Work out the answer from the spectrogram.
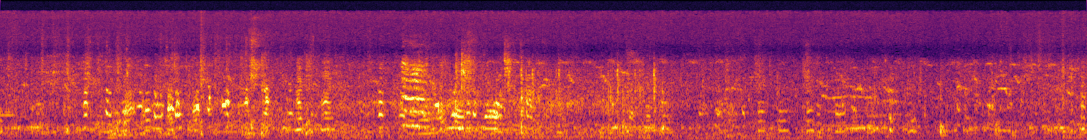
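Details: Young Light Brahma chickens in a backyard giving irregular, soft clucks and murmurs, with a busier burst of harmonic clucking around the middle, over steady low background rumble and faint voices.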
